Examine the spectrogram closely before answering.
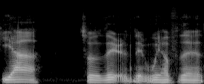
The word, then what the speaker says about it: Ea: It's also pronounced yah by the way in aadian. The ea is pronounced yah.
